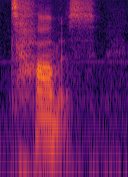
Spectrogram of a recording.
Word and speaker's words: Thomas: Although these next words and names are spelled with a thron if they were spelled with a normal t like that. And these words are Thomas, Thompson, Teresa, Thailand, Tames, like the river, Esther, and time, which is a spice.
